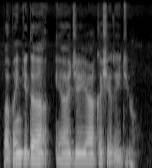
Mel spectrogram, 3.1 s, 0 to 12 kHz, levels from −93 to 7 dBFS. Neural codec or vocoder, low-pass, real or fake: none; 10.8 kHz; real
